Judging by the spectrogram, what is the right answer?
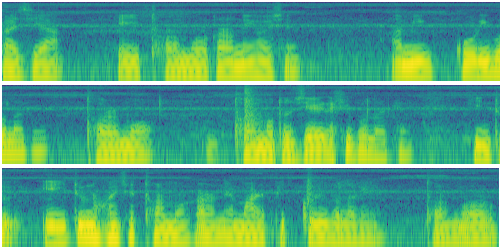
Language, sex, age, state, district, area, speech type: Assamese, male, 30-45, Assam, Darrang, rural, spontaneous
